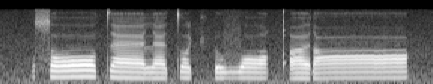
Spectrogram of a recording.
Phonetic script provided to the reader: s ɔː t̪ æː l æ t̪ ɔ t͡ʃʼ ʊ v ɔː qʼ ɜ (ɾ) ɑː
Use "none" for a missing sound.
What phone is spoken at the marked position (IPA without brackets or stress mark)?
ɾ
